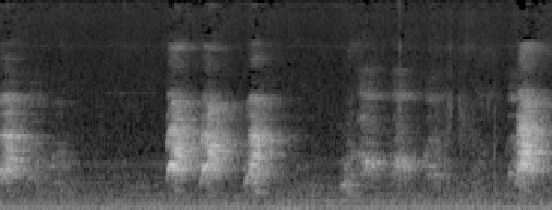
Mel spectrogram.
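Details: Chihuahuas of a family group, Sunshine playing with its parents Muffin and Candy, give short high yapping barks in scattered bursts, a few quick yips then a pause, with a steady low hum underneath.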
